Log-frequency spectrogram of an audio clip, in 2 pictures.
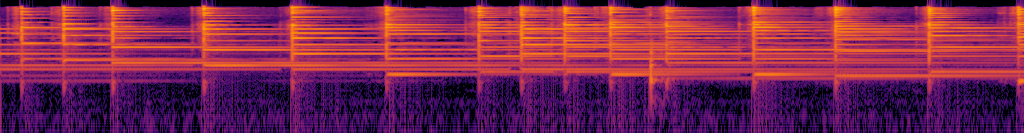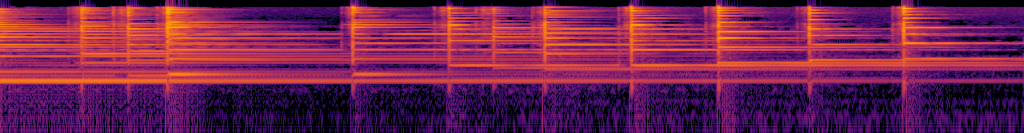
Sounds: playing zither

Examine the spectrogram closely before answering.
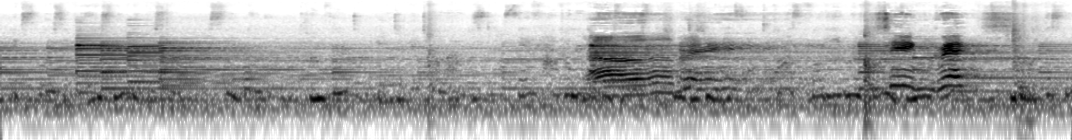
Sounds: Music, Speech, Male singing

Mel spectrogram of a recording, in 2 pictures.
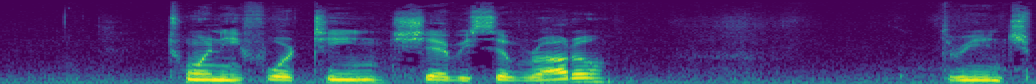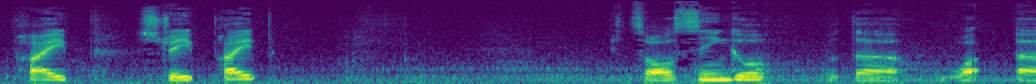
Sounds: Speech

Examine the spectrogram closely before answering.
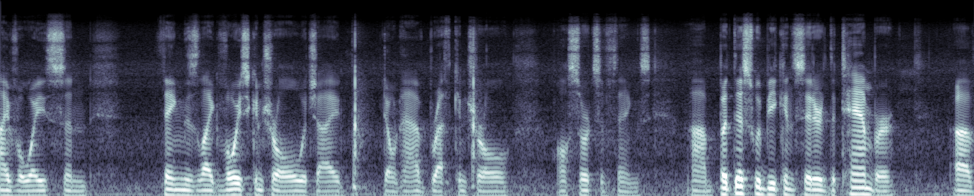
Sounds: Speech

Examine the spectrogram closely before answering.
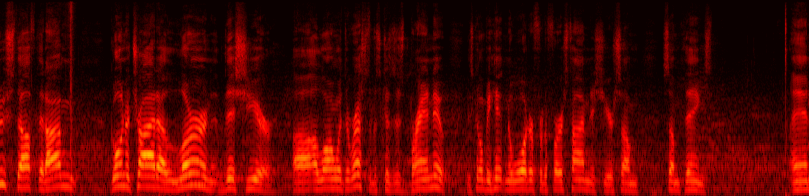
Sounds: Speech

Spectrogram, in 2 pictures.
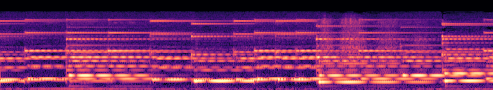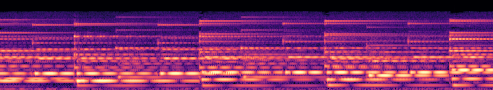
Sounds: Tick-tock, Music

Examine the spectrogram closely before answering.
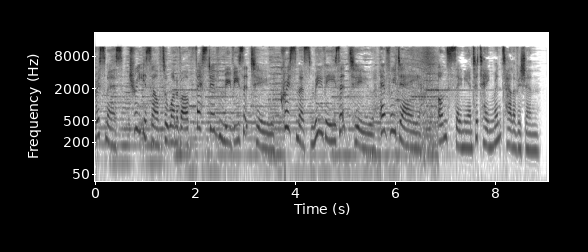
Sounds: Music, Speech

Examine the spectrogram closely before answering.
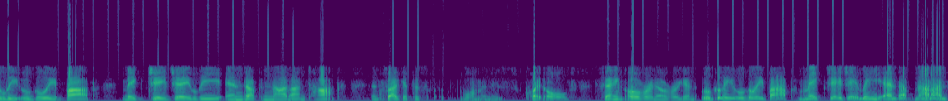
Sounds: Speech

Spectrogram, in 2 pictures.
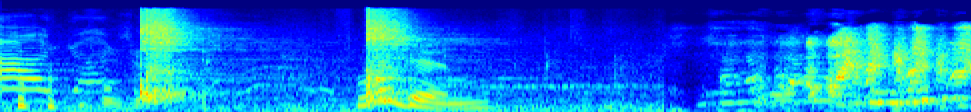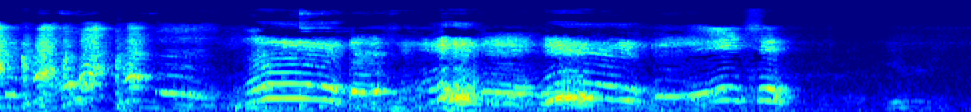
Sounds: baby laughter

